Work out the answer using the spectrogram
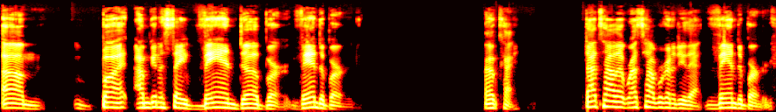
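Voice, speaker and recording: A man's voice: fairly high pitch, moderate pace, long pauses, a little mellow, no room sound. A man co-hosting a live weather stream, rambling and laughing often in casual on-air chat.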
